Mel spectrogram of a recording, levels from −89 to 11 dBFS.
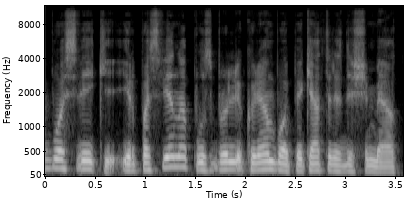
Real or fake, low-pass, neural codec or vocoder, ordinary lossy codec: fake; 10.8 kHz; vocoder, 24 kHz, 100 mel bands, Vocos; Opus, 64 kbps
